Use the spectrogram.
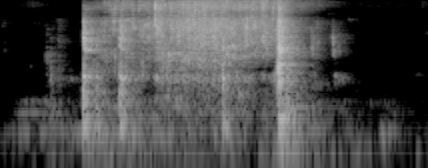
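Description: Water pours into a pot to cover tamarind braised short ribs, a splashing gush starting abruptly and running a couple of seconds with a few louder surges, near and moderate.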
